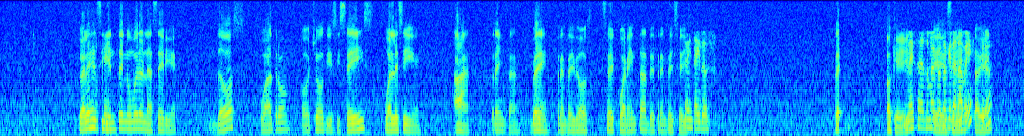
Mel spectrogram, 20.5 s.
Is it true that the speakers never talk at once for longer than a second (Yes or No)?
No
